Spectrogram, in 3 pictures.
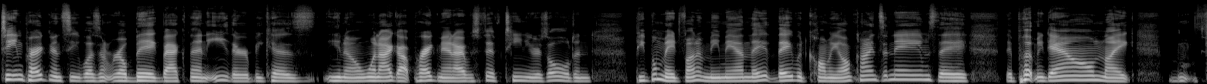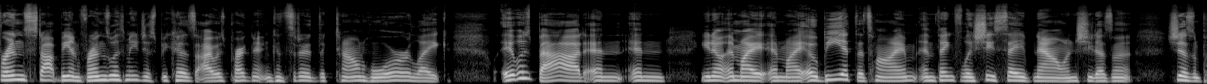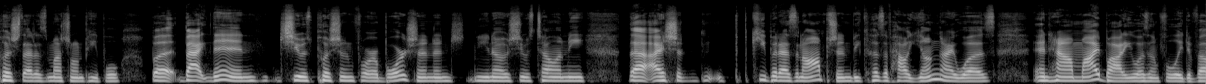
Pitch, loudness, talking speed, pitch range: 170 Hz, -21 LUFS, 210 wpm, 160-185 Hz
